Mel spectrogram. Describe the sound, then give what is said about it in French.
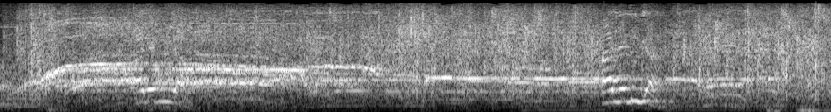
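An audience at a family Mass bursts into sustained cheering and applause to celebrate God, dense clapping under loud whoops and a long, high sung-out shout that rises and falls over the steady roar of the crowd. “Comment est-ce que tu célèbres Dieu Comment est-ce que tu célèbres Dieu Est-ce que je peux entendre des acclamations”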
